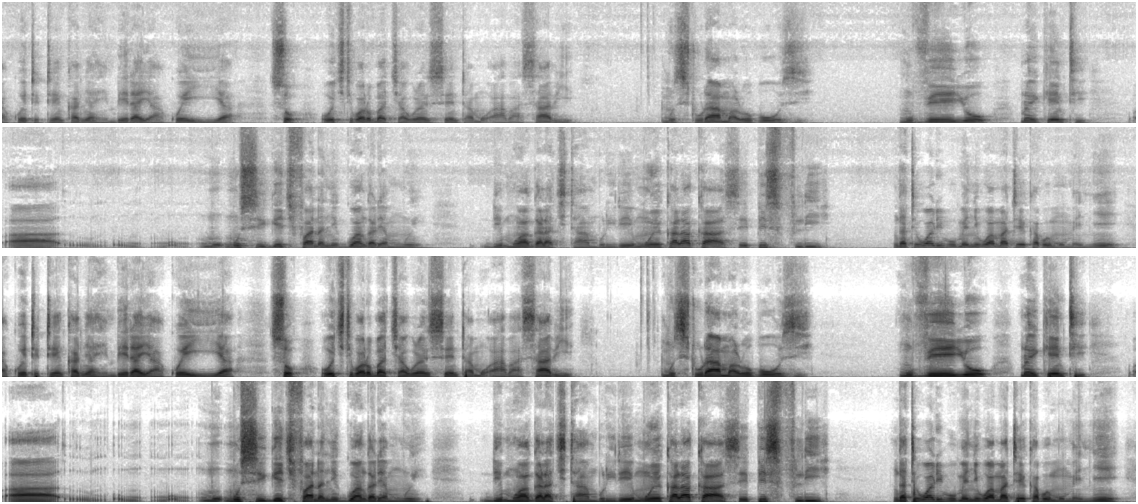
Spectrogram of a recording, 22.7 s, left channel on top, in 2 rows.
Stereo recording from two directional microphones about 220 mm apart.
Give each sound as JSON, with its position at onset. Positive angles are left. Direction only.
{"t": 0.0, "sound": "speech", "side_deg": -35}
